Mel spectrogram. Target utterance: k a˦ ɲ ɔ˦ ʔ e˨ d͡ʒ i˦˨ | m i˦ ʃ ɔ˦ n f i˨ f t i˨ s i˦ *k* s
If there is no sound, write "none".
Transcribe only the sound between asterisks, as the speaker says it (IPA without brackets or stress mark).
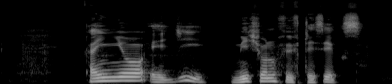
k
